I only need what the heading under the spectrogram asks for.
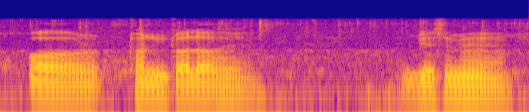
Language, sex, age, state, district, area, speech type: Urdu, male, 30-45, Telangana, Hyderabad, urban, spontaneous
